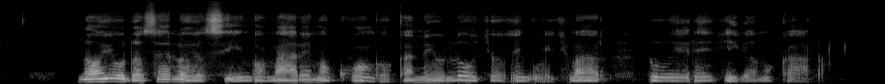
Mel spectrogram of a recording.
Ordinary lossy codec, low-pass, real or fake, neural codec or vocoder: none; none; fake; codec, 44.1 kHz, 2.6 kbps, SNAC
